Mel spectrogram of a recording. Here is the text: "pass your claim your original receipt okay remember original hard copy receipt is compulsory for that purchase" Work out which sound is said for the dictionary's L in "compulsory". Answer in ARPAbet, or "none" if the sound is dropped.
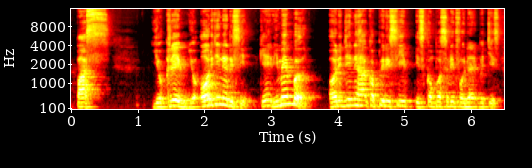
none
